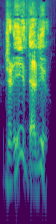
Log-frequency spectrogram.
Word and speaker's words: Denis Villeneuve: That's from the soundtrack of Dune, the movie by, I'm probably going to butcher this name because he's French-Canadian, directed by Denis Villeneuve, something like that. – You have to say it quickly with a lot of throat and tongue. Denis Villeneuve, like that.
